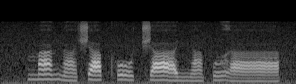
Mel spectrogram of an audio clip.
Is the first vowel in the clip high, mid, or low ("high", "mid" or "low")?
low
